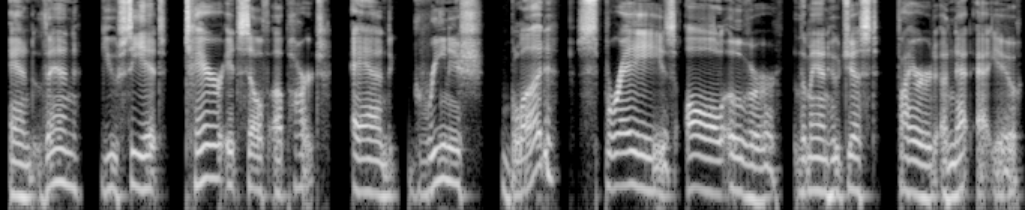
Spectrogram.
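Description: An American man acting as game master, narrating a horror tabletop game in a suspenseful, deliberate way. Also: medium pitch, steady tone, gravelly.

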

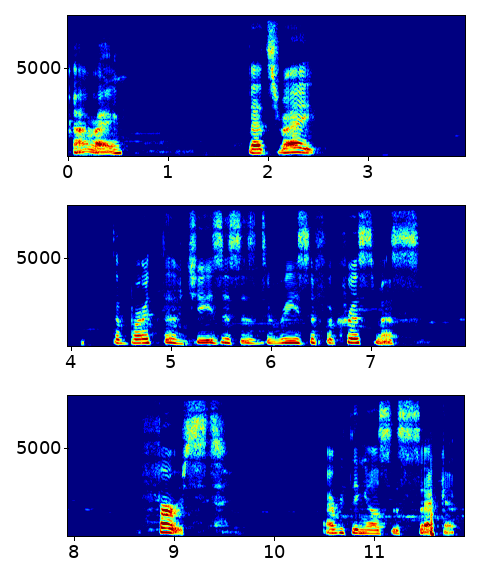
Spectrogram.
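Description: A hoarse woman in casual one-on-one chat, talking haltingly with many fillers and restarts. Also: fairly high pitch, fairly even intonation, no echo, rough recording. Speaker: chat partner.

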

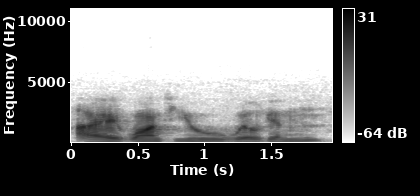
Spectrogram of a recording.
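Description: An actor playing a cold, vengeful walking dead man in an old radio horror play, speaking in an ominous, deliberate, repetitive way. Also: deep voice, monotone. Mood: menacing. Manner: slow, ominous, deliberate, repeating himself. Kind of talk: 1940s radio horror acting. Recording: muffled old 1940s radio recording.

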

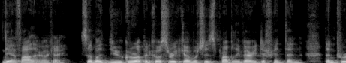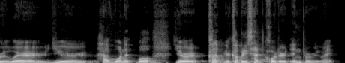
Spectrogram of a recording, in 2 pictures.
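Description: A man hosting an interview podcast, reading a measured intro and then asking questions in a friendly, chatty way. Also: mid-range voice, steady tone, a little mellow. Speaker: podcast host. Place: Kuala Lumpur.

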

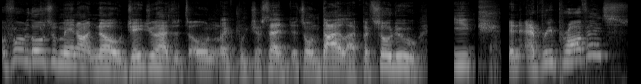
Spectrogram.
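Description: A man's voice: high-pitched, very animated, normal speed, pushed and bright. A man co-hosting a casual podcast with his wife, joking and laughing often as he leads the chat. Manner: jokey, laughs often, playful teasing. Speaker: podcast co-host.

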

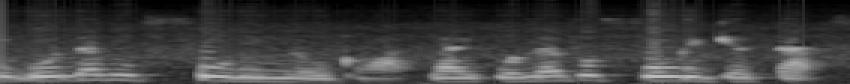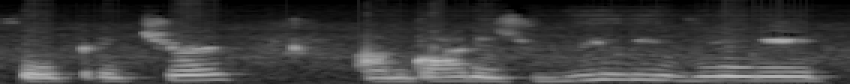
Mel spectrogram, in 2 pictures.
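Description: A woman's voice: fairly low pitch, husky, highs cut off. A woman in her twenties giving a casual sermon, talking conversationally and often asking "right?". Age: 20s. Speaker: youth preacher.

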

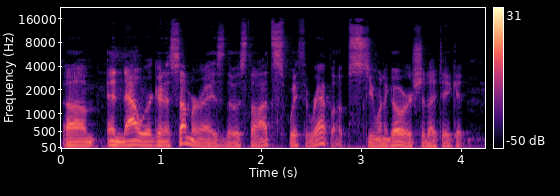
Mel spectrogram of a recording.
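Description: Low-voiced man chatting about books. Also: fast. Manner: hesitant, filler-heavy, enthusiastic. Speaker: podcast co-host. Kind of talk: casual podcast chat.

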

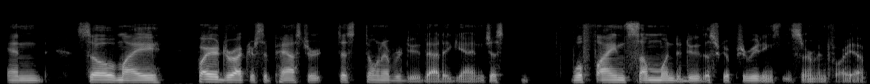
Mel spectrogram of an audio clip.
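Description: A man's voice: fairly low pitch, flat delivery, moderate pace, gravelly, no room sound. A man who is a pastor and author, hosting a podcast and leading the conversation with stories and questions. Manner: storytelling, leads the talk, asks questions. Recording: slightly dull, lo-fi mic.

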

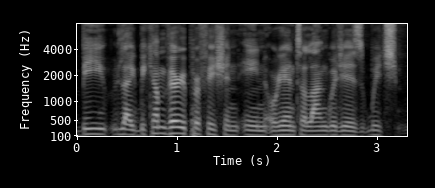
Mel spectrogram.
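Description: Italian guy, young adult, easygoing talker, smooth dry voice, podcast guest. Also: mid-range voice, a little fast, no echo. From Italy. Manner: relaxed storytelling, frequent "like" fillers, laughs easily. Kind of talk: casual chat.

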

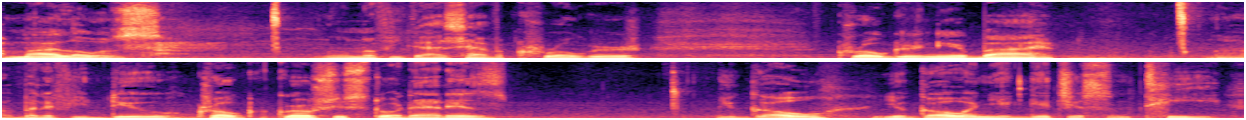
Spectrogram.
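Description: Raspy, congested man with a deep voice. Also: steady tone, measured pace, pauses often, slight background noise. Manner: profane, rambling, jokey. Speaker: podcast host. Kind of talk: rambling casual monologue.

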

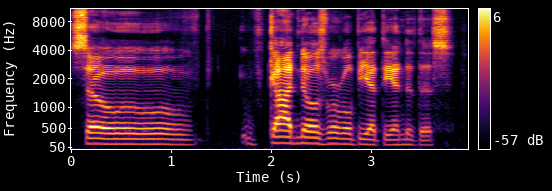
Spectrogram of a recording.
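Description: A man's voice: medium pitch, steady tone, slow pace, darkish tone, clean tone, no room sound. Rambling, joking podcast guy. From New England. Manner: rambling, rant-prone, joking. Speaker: podcast co-host. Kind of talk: casual chat.

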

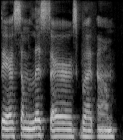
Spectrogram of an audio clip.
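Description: A man's voice: mid-range voice, level tone, takes it slowly, vocal fry, dark tone. A man from Chicago with a Chicago accent carrying a Southern twang, a museum education director speaking as an interview guest, thoughtful and enthusiastic, laughing easily. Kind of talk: conversational interview.

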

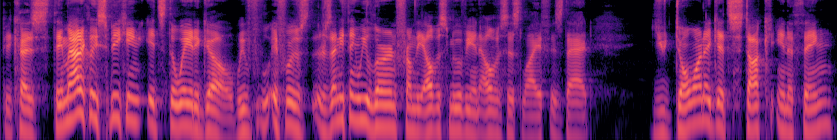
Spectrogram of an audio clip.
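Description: A man's voice: fairly high pitch, brisk, a bit bright. A man co-hosting a podcast in casual chat, laid-back and thoughtful with dry humor. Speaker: podcast co-host and editor.

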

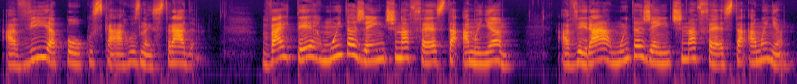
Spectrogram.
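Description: A woman with a Brazilian accent teaching a Portuguese lesson in a slow, clear, scripted way. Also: fairly high pitch, fairly bright tone. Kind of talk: scripted online language lesson.

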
